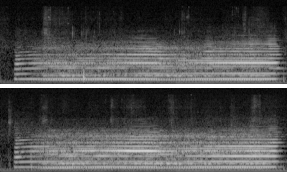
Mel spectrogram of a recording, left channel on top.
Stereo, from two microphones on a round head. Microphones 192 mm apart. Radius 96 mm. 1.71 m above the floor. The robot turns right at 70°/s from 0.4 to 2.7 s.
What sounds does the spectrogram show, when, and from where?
0.1 s a trumpet: 60° right, 3 m; by 2.8 s 100° left, 3 m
